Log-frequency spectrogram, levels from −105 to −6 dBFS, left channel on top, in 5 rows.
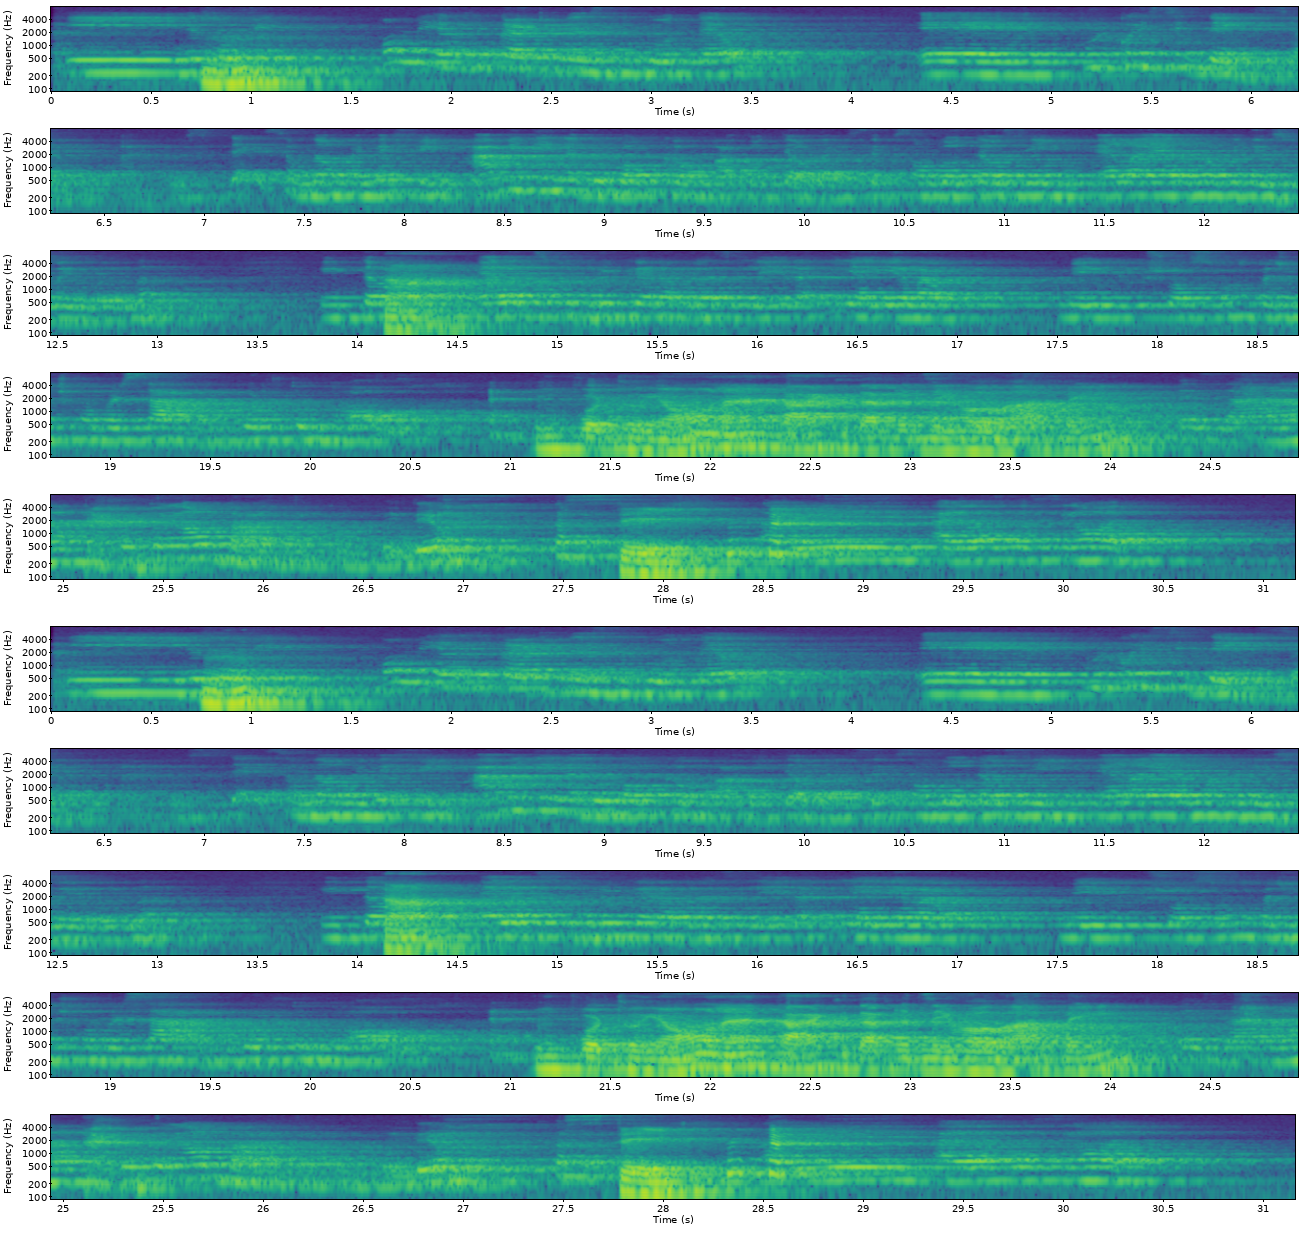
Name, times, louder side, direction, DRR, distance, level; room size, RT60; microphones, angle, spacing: voice 1, 0.1-1.1 1.7-3.5 4.3-13.0 13.8-14.3 14.6-17.0 17.5-20.5 20.9-21.8 22.8-23.7 24.3-27.8 28.5-30.3, equal, 55° left, -2 dB, 1.0 m, -34 dB
voice 2, 21.1-24.1 24.6-24.8 25.1-25.3 27.8-28.7, right 2 dB, 25° right, 2 dB, 0.3 m, -25 dB
4.9 x 4.5 x 5.4 m, 2.4 s
head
